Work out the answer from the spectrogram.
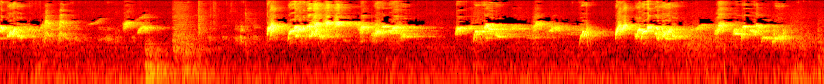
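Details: Red-whiskered bulbul opening with soft scattered chirps, then breaking into loud, repeated, fluty warbled phrases.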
